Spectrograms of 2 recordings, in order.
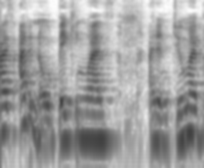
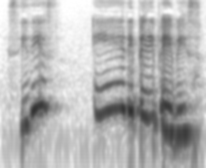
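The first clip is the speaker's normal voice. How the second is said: cutesy high voice; 9 semitones higher than usual. Real, not acted. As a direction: coo over them like babies. Cooing over short lashes.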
